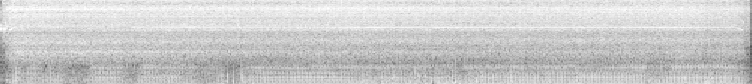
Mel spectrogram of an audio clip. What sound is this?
Sound effects > Objects / House appliances
TOOLPowr-Samsung Galaxy Smartphone, CU Pregame Drill Driver, Start, Run, Stop Nicholas Judy TDC
A pregame drill driver starting, running and stopping. Recorded at Lowe's.
drill-driver, Phone-recording, run, start, stop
